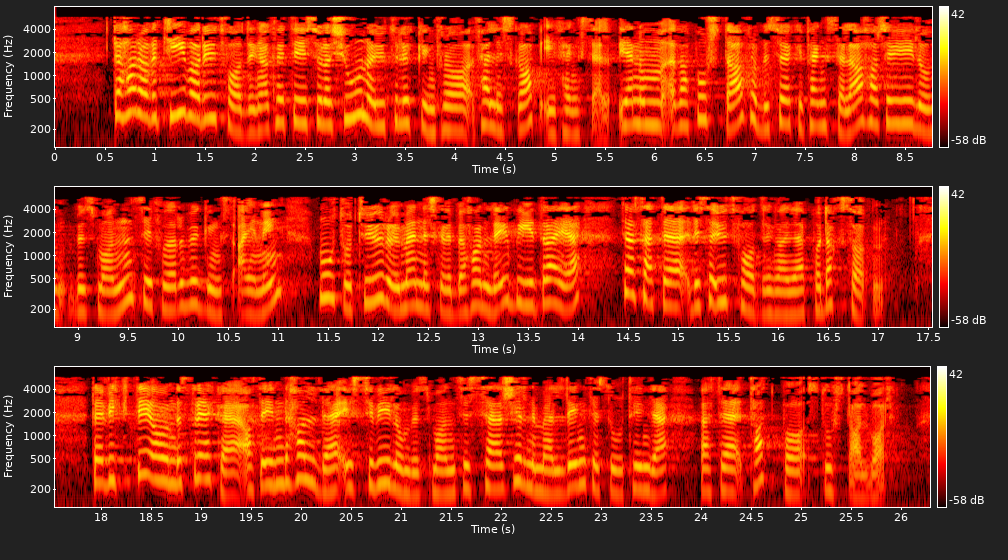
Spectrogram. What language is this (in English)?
Norwegian Nynorsk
